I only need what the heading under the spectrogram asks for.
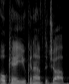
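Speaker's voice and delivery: ordinary delivery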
